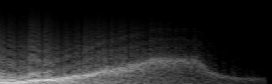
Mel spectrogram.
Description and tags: A filter sweep over some interesting noise with high filter resonance. Made with Nord Modular.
